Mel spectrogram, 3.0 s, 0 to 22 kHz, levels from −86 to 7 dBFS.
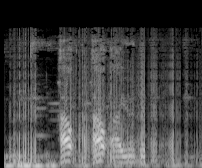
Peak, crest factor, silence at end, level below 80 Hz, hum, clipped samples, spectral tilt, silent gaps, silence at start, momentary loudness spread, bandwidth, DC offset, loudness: -2 dBFS; 16 dB; 0 s; -26 dBFS; none; under 0.1%; -5.5 dB/octave; none; 0.05 s; 15 LU; 11.5 kHz; under 0.1%; -18 LUFS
